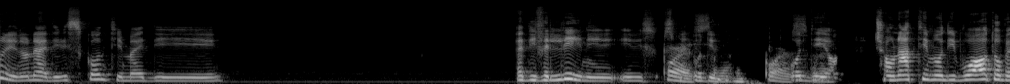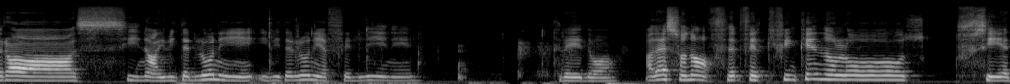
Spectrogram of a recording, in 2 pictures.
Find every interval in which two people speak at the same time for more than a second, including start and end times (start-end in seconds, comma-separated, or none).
none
